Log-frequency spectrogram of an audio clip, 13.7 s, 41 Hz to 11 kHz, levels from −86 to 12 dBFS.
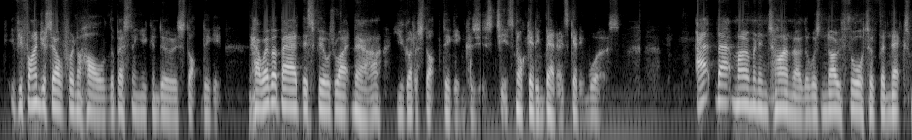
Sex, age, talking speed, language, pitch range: male, 50-69, 210 wpm, English, 115-145 Hz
